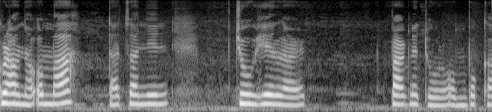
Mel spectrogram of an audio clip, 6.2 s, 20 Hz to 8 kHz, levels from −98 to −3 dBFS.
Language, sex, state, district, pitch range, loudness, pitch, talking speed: Mizo, female, Mizoram, Aizawl, 210-245 Hz, -19 LUFS, 230 Hz, 145 wpm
